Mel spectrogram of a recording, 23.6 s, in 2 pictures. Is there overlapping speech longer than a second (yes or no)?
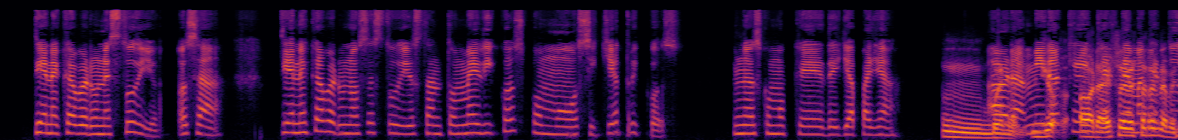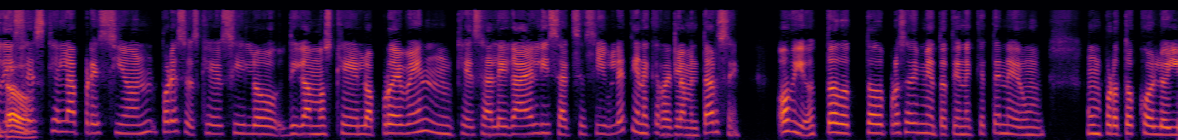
yes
